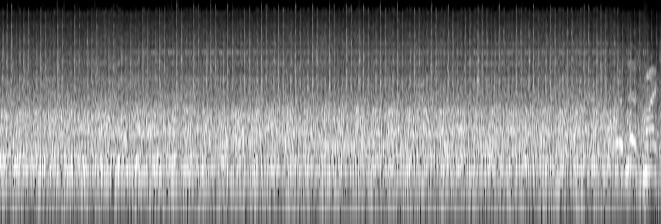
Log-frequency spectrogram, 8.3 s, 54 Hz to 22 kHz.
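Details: 1920s 45 hp General Electric genset, serviced after over 10 years unrun, just started at half choke with governor being adjusted: clatters along at a steady pace, no misses or stumbles; sound running engine.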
